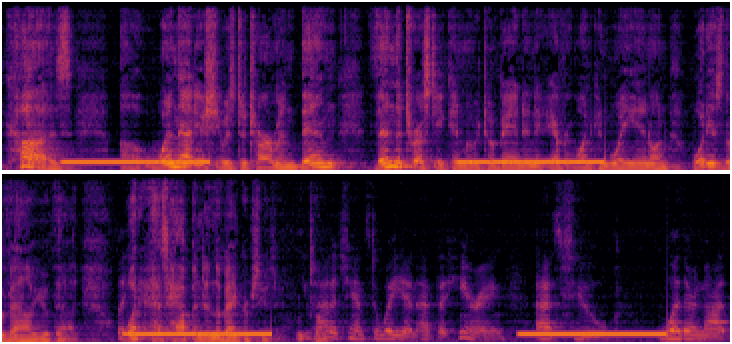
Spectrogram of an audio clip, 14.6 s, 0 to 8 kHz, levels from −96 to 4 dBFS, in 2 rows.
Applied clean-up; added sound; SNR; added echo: none; Telephone; -2 dB; reverberation time 0.4 s.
